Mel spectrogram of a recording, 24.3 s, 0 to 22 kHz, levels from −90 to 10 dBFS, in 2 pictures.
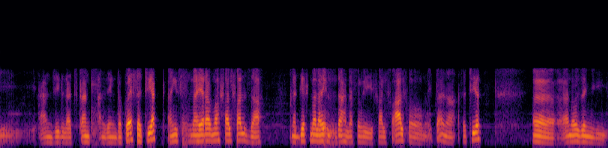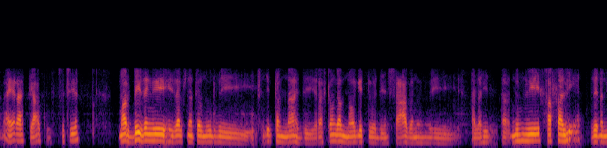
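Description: Throughout, the speech carries the sound of the G.729 codec at 8 kbit/s. Nothing above 4 kHz comes through, so the voice is dull and boxy. The coder rebuilds each 10 ms frame from a vocal tract filter, a pitch predictor and a handful of pulses. That leaves the voice plainly rough and slightly synthetic.

VoIP packet loss, concealed by the speech codec, breaks in at 1.84, 3.65, 6.48, 11.07, 15.43, 17.20, 21.97 and 23.50 s. The gaps run from 60 ms at 11.07 s to 240 ms at 23.50 s. At 6.48, 17.20 and 23.50 s, the losses are scattered over 280 to 440 ms. Each time, the decoder stretches its last pitch and filter into a buzzy tone or coloured noise that fades. The voice then stays weak and smeared briefly after audio resumes.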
